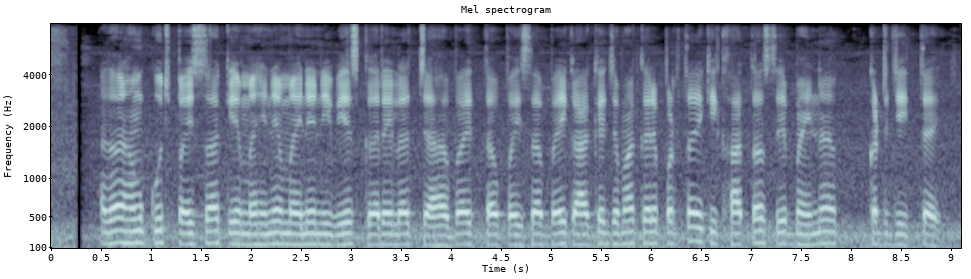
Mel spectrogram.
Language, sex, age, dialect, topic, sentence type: Magahi, male, 60-100, Central/Standard, banking, question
